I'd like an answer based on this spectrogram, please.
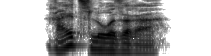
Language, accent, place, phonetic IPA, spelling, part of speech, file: German, Germany, Berlin, [ˈʁaɪ̯t͡sloːzəʁɐ], reizloserer, adjective, De-reizloserer.ogg
- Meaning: inflection of reizlos: 1. strong/mixed nominative masculine singular comparative degree 2. strong genitive/dative feminine singular comparative degree 3. strong genitive plural comparative degree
